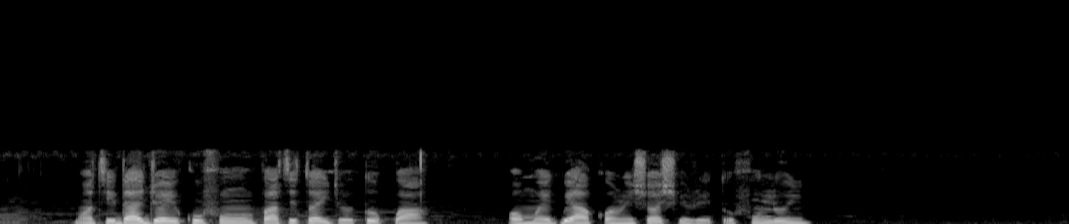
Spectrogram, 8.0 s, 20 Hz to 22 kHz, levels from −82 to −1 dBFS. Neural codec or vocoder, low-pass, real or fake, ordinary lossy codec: none; 7.2 kHz; real; MP3, 48 kbps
